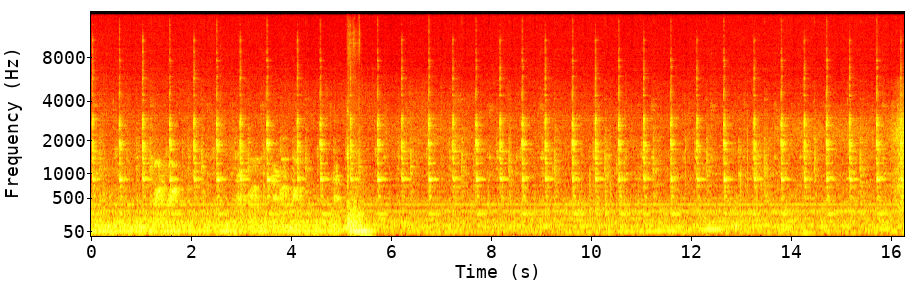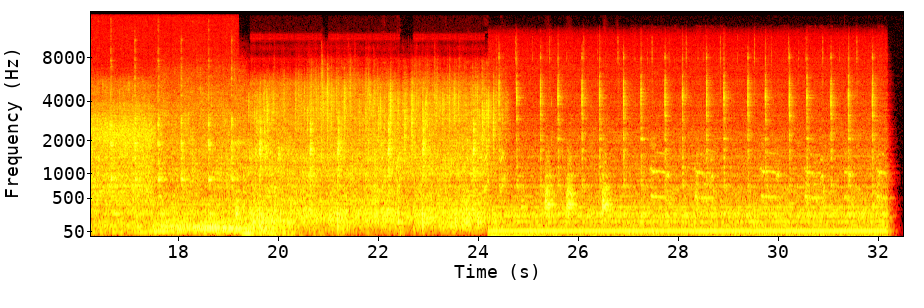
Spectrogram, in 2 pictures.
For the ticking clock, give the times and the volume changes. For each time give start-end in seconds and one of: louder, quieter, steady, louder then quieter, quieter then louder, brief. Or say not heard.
0.0-32.2 steady.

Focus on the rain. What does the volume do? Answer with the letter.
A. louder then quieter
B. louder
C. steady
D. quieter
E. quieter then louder
B.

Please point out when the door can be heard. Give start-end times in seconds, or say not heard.
5.1-5.7.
